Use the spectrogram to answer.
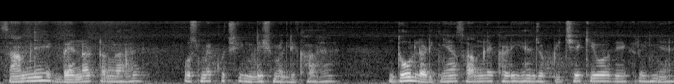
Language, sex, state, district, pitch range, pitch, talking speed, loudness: Hindi, male, Chhattisgarh, Kabirdham, 130-145 Hz, 135 Hz, 205 wpm, -19 LUFS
